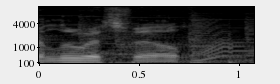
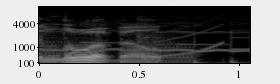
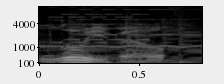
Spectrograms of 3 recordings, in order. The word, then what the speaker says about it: Louisville: Even the wackadoo pronunciation that they use out here where they say Louisville makes more sense than Lewisville.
